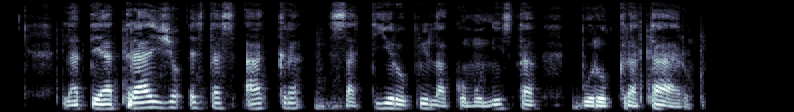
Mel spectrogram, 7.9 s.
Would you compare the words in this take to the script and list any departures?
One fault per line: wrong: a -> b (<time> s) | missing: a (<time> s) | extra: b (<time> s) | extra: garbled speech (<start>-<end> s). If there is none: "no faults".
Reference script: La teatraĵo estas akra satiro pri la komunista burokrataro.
no faults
